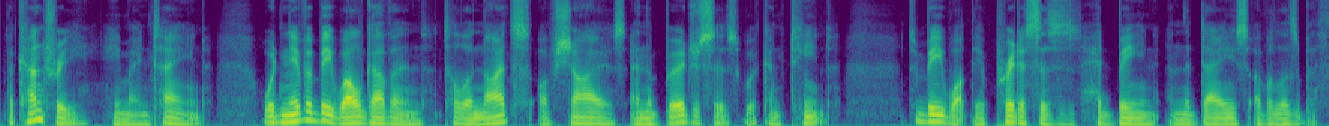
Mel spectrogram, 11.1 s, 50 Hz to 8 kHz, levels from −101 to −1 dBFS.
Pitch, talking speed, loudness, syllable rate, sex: 95 Hz, 170 wpm, -22 LUFS, 4.9 syllables/s, male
